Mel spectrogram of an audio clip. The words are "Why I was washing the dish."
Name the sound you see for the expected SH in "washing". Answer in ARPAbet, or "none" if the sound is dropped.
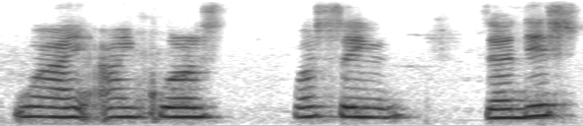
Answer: S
